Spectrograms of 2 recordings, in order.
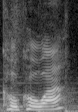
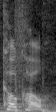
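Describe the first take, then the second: First: The word ends with an extra 'ah' sound. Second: The word ends without an extra 'ah' sound. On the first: The speaker calls it wrong. "I've heard a lot of Americans saying cocoa" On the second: The speaker calls it right. "when in reality it is cocoa. A in the end, we just don't read it"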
